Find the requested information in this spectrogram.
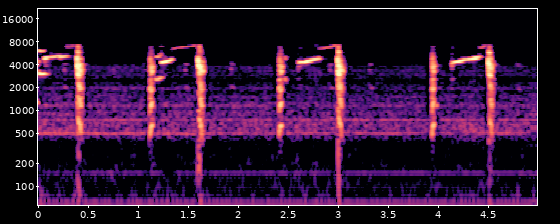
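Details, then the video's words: Calling male peregrine falcon, recorded by a nest camera in Koszalin, Poland, 12 December 2023, summoning the female. Four evenly spaced couplets of a squealing rising note and a sharp chup, sounding insistent and repetitive. "Samiec Nilę wołał, jak przyleciała to odleciał"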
